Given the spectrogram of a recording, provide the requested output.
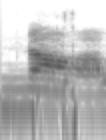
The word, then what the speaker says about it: gnaw: So we have GN, so the G is silent, N, and then AW says ah, we have the word gnaw.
